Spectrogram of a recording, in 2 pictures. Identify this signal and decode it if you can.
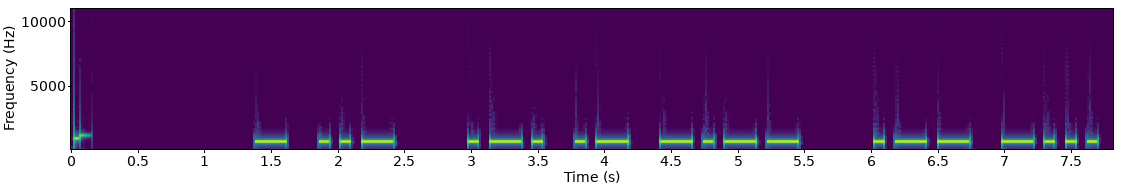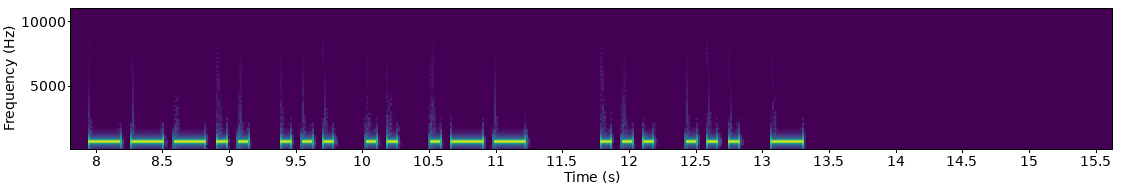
Morse code, heard as a keyed tone, about 15 wpm, 700 Hz. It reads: TU RAY WB8SIW SST
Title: K1USN SST QSO Practice - 15wpm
